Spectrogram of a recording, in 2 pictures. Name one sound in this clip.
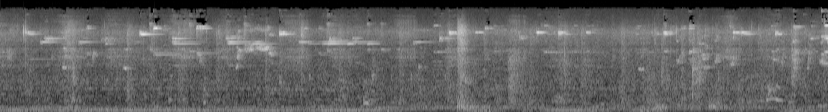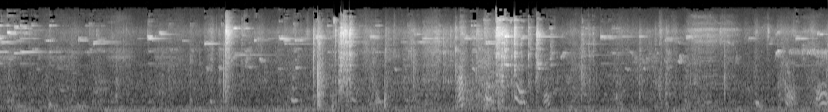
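Puppies suckle with soft wet smacking sounds.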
